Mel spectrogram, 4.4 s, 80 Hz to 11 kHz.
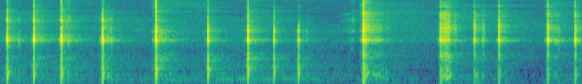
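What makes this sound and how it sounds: A thin wooden stick taps and clicks on the base and rim of an empty, hollow wooden bowl as the bowl is turned over in the hand. Fifteen sharp, dry clicks land at an uneven pace, each bright and woody with a clear tone near 2.5 kHz that dies away almost instantly. A few strikes sound slightly rougher and more scraped.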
